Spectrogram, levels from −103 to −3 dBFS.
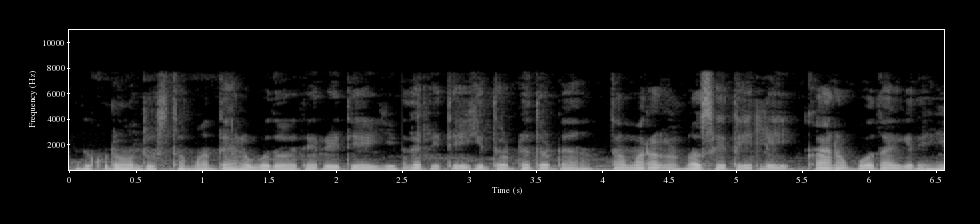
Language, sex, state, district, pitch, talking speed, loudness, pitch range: Kannada, male, Karnataka, Bellary, 110 Hz, 120 wpm, -35 LUFS, 105-115 Hz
